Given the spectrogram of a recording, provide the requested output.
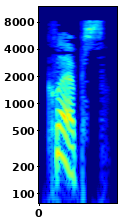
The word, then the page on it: clips: British English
